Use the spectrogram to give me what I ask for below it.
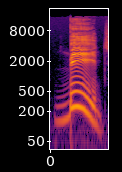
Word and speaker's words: bead: smooth transition and oh when we speak the two words you find one of them is spoken with extra length and this extra length is caused by the context the context in which the sound appears the sound I'm speaking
